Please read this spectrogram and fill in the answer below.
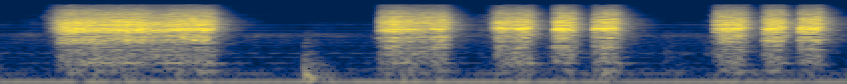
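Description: Rasping strokes through the hair of a long synthetic wig: one long stroke, then a run of short, quick strokes.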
